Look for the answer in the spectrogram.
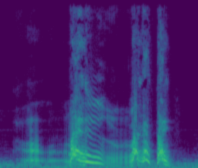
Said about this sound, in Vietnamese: Nó sủa lên vài tiếng dữ dội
